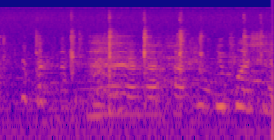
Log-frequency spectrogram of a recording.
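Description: Hammers striking thin steel rods laid on the ground, an irregular run of sharp metallic taps several times a second as the bent rods are straightened.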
